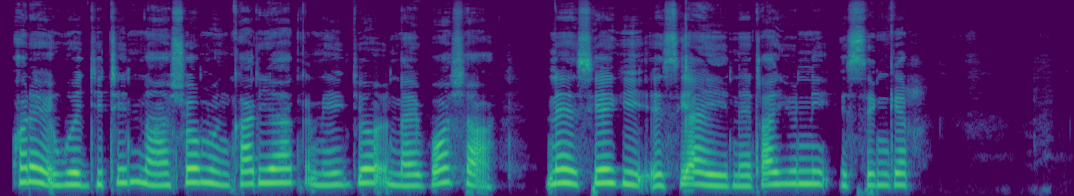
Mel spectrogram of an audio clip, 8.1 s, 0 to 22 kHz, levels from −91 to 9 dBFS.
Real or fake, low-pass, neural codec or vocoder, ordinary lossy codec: real; none; none; none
